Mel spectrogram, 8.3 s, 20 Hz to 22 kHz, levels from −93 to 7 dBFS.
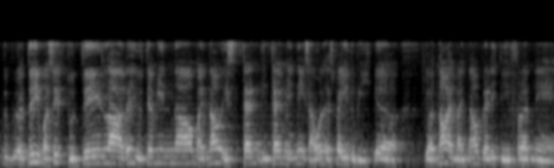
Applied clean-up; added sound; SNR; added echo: neural separator model SepFormer DNS4.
